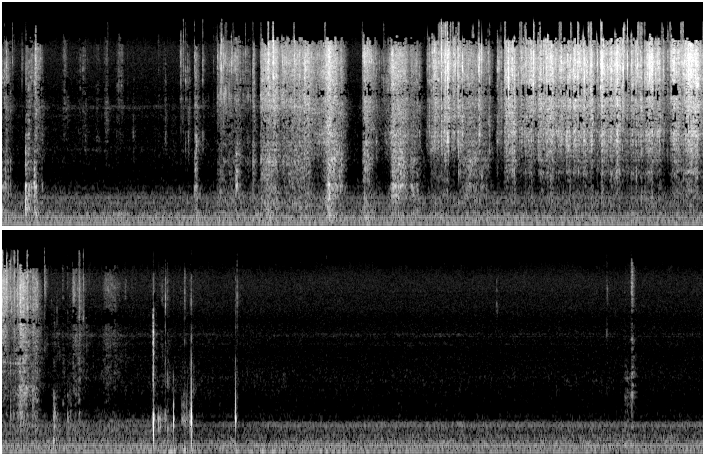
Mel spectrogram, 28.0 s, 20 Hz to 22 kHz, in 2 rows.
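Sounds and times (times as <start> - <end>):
plastic bag crinkling: 3.6 - 15.0.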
